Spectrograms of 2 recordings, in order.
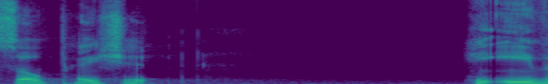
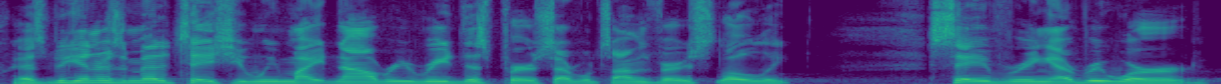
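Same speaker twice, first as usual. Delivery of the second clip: reading aloud; 4 semitones higher, 4 dB louder than usual. Acted. Reading aloud from the book to the meeting. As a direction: read the book passage to the group. Reads passage again.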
